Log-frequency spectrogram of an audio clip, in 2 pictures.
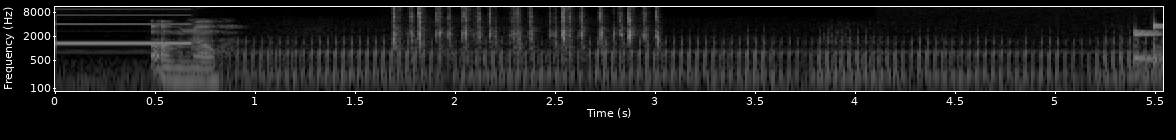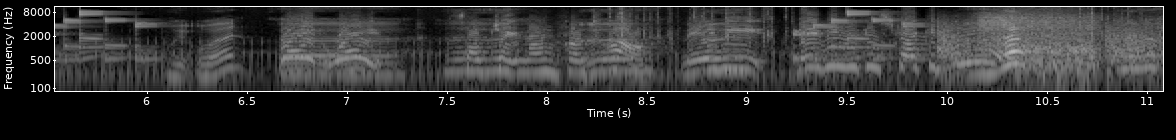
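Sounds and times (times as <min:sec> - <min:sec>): computer keystrokes: 0:01.7 - 0:03.0, 0:08.3 - 0:09.6
rising electronic tones: 0:05.4 - 0:07.2, 0:09.2 - 0:11.0.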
